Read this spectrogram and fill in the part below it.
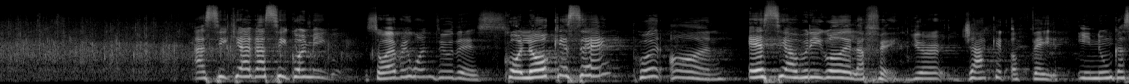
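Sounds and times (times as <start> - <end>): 
audience round of applause: 0.0 - 3.7
speech: 2.0 - 11.2.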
